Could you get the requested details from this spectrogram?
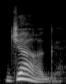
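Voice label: "jug", English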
